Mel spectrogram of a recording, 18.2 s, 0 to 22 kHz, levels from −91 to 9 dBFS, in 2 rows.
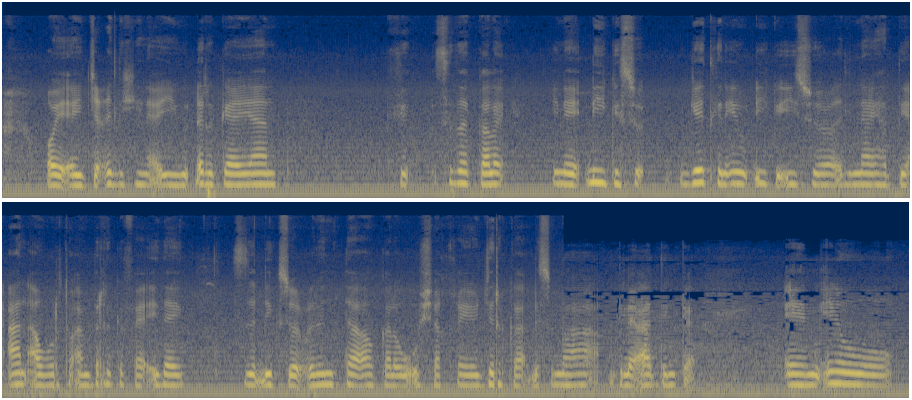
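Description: A steady, raspy buzz runs under the whole of this speech recording, sitting fairly high at about 15 dB below the voice. This is mains buzz: sharp switching spikes from a dimmer, rectifier or unshielded cable, repeating twice per 60 Hz cycle, spray harmonics well up into the kilohertz range. From 14.69 s, right after "shaqeyo jirka", the sound abruptly turns duller with no gap, nothing reaching above 11 kHz, through to the end. That sudden shift marks an adaptive stream switching to a lower bitrate as the connection slowed, which fits a drop from roughly 96 kbit/s AAC to a 12 kbit/s HE-AAC version.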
